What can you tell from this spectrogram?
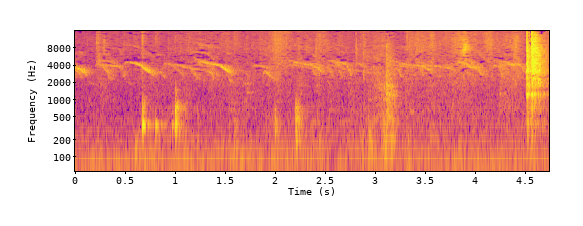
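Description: Chicks peeping over and over in short falling chirps, with a few light knocks about a second and two seconds in. Near the end comes a loud, brief rustle of a plastic bag.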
